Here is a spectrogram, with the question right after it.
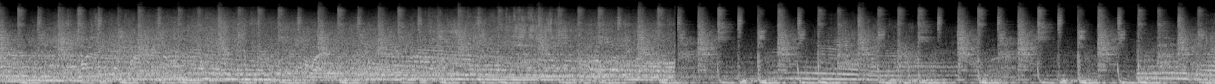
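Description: A Nissan Z race car, the Motul Pitwork Z in Japanese GT championship racing, roars loudly nearby with a sustained, shifting engine note, then drops to a rougher, pulsing idle-like rumble as it comes into the pits.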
